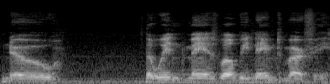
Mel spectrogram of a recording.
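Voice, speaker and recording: A man uses a put-on character voice with very deep, low pitch. He keeps a moderate pace over clear background noise. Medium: actual play. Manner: wisecracking, boastful.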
